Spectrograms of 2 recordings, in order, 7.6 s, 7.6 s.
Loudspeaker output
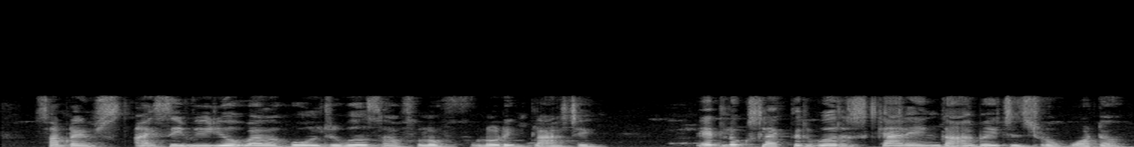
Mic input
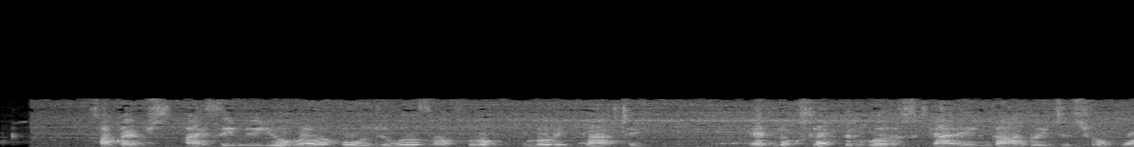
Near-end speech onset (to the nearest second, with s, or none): none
